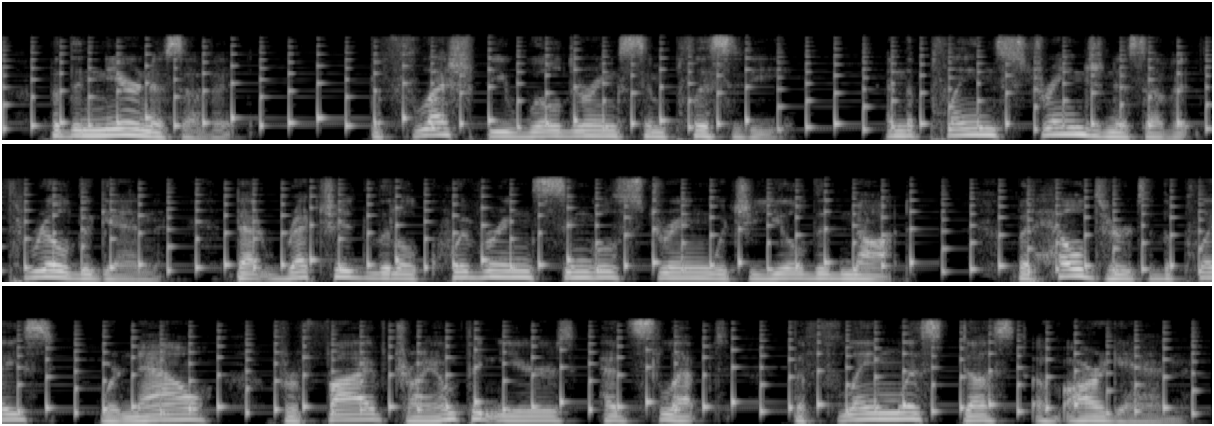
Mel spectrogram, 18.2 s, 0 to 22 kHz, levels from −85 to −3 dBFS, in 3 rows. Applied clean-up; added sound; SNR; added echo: none; Ringtone; 7 dB; none.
